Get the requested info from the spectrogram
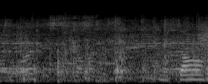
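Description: Horse cantering on sand footing, its hoofbeats muffled, under spectators' voices; a man swears near the end.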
